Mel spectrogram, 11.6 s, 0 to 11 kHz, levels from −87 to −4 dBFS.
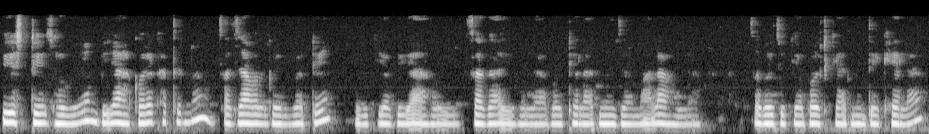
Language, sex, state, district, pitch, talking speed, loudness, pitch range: Hindi, female, Uttar Pradesh, Gorakhpur, 175 Hz, 130 wpm, -15 LUFS, 170-190 Hz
